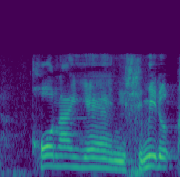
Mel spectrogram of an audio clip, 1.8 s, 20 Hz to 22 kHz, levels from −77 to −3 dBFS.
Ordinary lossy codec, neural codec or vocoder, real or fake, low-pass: AAC, 48 kbps; none; real; 7.2 kHz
